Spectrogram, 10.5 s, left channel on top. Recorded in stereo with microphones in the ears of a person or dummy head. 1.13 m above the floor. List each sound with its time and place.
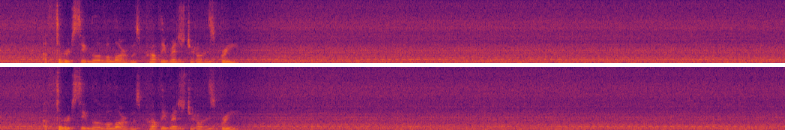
0.6 s a man speaking: 20° left (ahead or behind), 1.2 m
